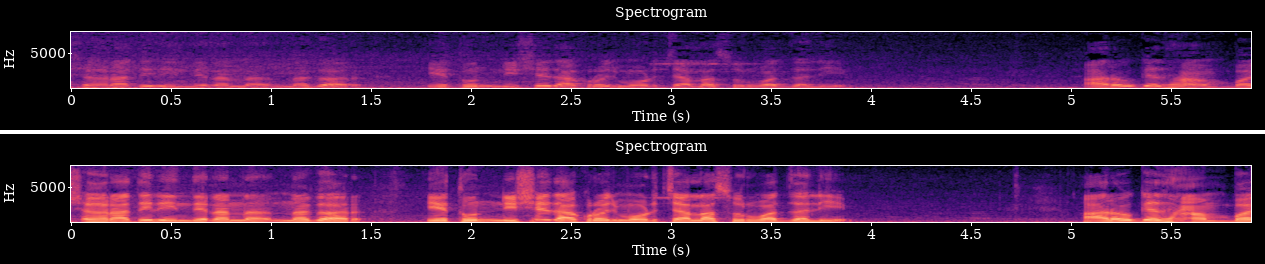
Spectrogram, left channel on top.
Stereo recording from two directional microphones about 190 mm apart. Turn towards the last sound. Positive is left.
turn(degrees=-45)  # may be behind; listen again after turning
